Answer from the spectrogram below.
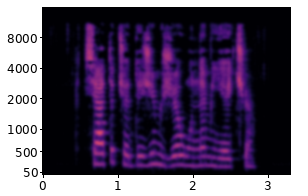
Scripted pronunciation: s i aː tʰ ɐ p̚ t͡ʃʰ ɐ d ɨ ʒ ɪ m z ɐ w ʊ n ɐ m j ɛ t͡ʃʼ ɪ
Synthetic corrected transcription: s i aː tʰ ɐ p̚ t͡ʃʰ ɐ d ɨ ʒ ɪ m ʒ ɐ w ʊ n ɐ m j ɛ t͡ʃʼ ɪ

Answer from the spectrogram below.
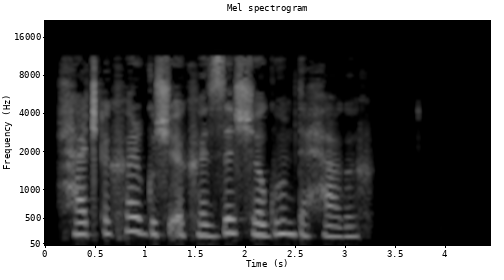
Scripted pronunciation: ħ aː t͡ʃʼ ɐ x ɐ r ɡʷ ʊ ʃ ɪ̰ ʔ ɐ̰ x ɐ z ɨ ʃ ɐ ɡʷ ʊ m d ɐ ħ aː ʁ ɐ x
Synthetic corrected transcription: ħ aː t͡ʃʼ ɐ x ɐ r ɡʷ ʊ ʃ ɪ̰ ʔ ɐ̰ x ɐ z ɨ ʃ ɐ ɡʷ ʊ m d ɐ ħ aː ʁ ɐ x

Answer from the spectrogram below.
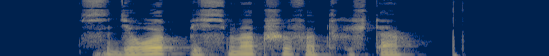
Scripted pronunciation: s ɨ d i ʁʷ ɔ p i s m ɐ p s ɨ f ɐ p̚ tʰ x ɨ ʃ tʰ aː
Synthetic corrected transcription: s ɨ d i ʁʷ ɔ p i s m ɐ p ʂ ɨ f ɐ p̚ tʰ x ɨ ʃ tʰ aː

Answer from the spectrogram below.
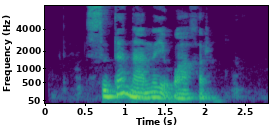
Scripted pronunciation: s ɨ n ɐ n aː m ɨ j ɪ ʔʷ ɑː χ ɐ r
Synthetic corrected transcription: s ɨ d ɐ n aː n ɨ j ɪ ʔʷ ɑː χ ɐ r

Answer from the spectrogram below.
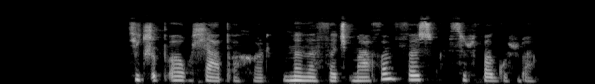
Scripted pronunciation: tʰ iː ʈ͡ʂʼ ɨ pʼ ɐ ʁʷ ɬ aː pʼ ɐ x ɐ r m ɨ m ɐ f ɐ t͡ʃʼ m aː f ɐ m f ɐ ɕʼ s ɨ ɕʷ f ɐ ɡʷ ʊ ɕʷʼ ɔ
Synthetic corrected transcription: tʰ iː ʈ͡ʂʼ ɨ pʼ ɐ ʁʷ ɬ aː pʼ ɐ x ɐ r m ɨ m ɐ f ɐ t͡ʃʼ m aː f ɐ m f ɐ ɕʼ s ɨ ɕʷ f ɐ ɡʷ ʊ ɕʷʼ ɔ

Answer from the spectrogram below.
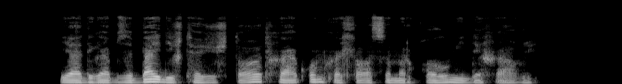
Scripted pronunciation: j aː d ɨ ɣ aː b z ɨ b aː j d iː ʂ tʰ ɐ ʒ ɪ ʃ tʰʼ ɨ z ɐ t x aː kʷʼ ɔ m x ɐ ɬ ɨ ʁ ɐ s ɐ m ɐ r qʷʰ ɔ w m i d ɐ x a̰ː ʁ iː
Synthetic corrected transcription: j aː d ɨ ɣ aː b z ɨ b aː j d iː ʂ tʰ ɐ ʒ ɪ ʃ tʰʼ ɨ ʁ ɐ t x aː kʷʼ ɔ m x ɐ ɬ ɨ ʁ ɐ s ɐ m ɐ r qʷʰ ɔ w m i d ɐ x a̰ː ʁ iː

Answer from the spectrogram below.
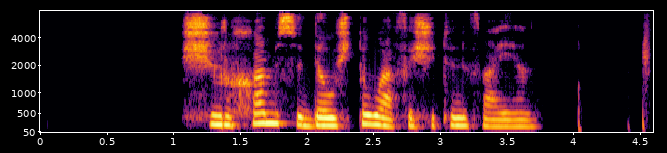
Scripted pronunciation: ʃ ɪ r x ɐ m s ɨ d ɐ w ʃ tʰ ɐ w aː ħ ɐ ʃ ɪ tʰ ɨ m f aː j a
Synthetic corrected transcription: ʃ ɪ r x ɐ m s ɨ d ɐ w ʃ tʰ ɐ w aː f ɐ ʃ ɪ tʰ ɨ n f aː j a

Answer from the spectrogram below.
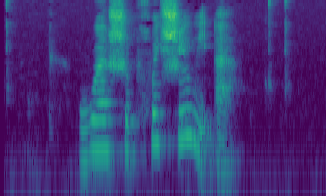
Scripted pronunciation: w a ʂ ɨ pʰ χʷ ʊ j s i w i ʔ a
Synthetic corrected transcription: w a ʂ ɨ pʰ χʷ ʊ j ʂ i w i ʔ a

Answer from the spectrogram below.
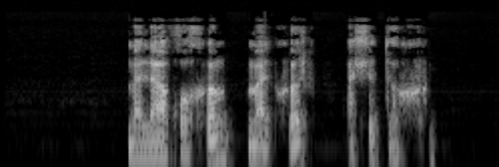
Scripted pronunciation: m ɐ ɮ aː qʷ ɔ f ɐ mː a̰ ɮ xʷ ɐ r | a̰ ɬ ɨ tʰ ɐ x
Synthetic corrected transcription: m ɐ ɮ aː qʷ ɔ x ɐ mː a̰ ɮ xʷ ɐ r | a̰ ɬ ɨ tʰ ɐ x

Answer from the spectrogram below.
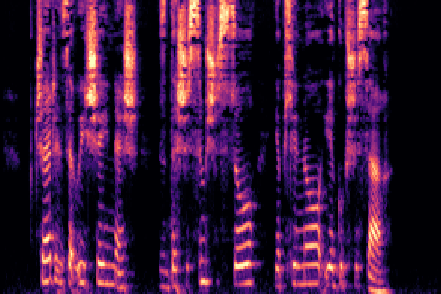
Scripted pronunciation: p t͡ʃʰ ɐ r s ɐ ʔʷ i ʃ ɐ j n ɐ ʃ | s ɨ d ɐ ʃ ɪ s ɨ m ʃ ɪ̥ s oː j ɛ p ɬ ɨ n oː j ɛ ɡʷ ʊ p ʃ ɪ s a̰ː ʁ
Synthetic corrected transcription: p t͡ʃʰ ɐ r z ɐ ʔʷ i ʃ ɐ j n ɐ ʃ | z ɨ d ɐ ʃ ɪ s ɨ m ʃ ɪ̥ s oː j ɛ p ɬ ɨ n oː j ɛ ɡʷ ʊ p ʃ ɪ s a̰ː ʁ

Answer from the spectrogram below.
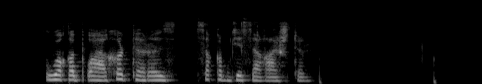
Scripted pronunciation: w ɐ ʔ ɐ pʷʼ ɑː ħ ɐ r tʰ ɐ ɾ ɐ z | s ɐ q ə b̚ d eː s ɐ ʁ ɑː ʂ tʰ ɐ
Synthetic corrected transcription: w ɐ q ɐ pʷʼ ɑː x ɐ r tʰ ɐ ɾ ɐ z | s ɐ q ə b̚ d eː s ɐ ʁ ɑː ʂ tʰ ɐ

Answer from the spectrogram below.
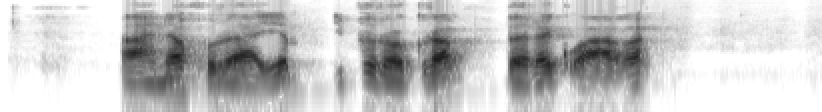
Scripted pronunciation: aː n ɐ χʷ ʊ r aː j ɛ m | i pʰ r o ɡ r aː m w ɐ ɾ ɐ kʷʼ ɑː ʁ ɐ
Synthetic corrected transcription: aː n ɐ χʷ ʊ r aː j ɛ m | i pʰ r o ɡ r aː m b ɐ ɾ ɐ kʷʼ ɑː ʁ ɐ

